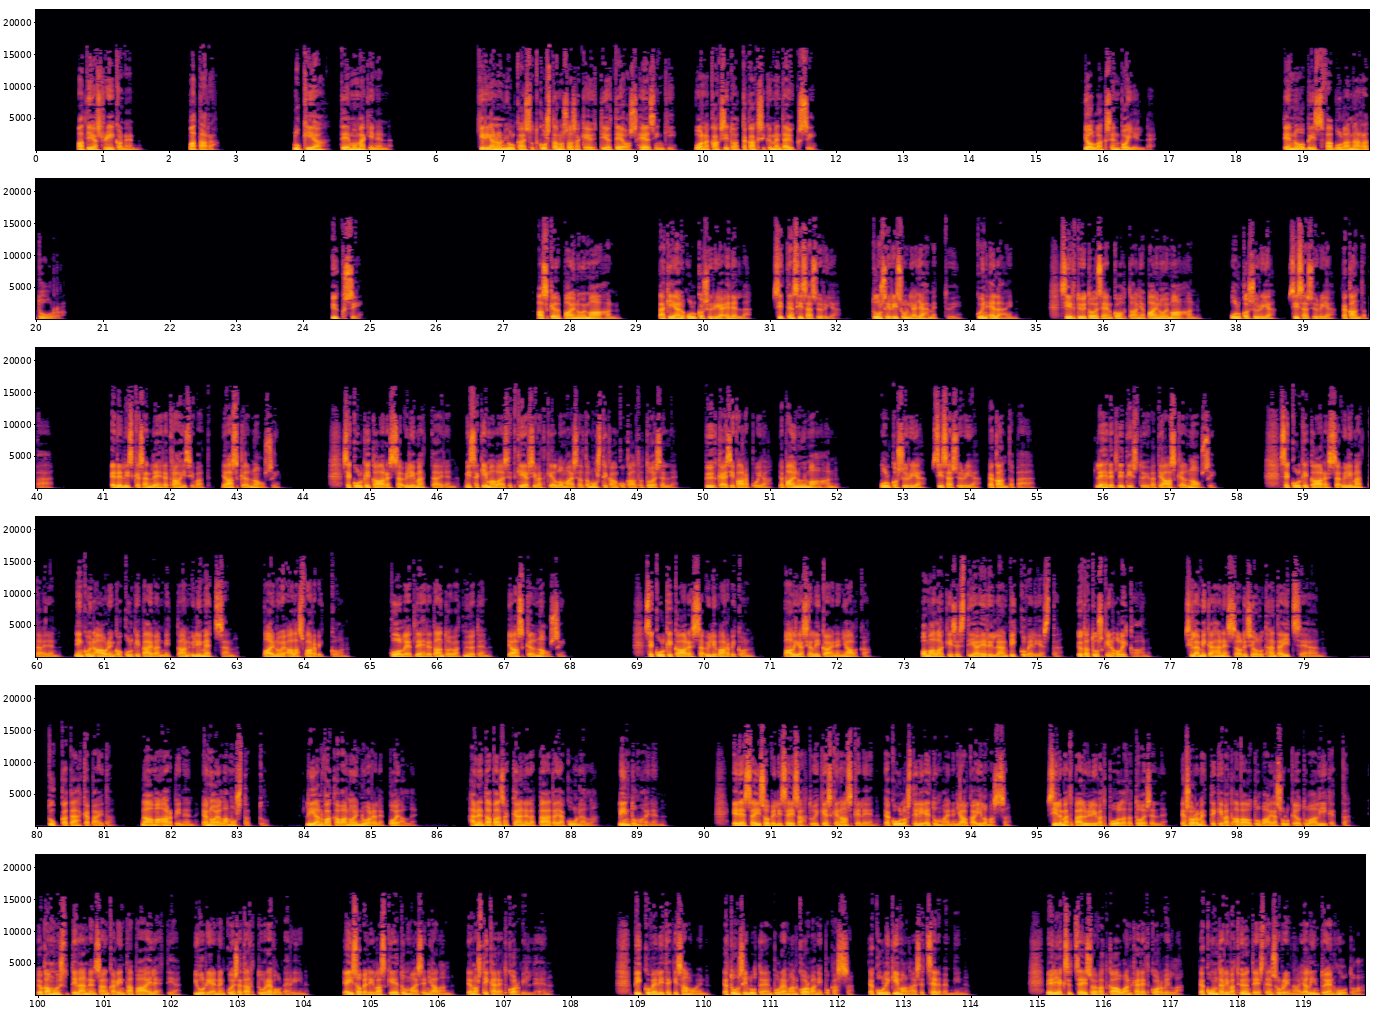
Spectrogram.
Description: Matara – Ljudbok – Laddas ner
